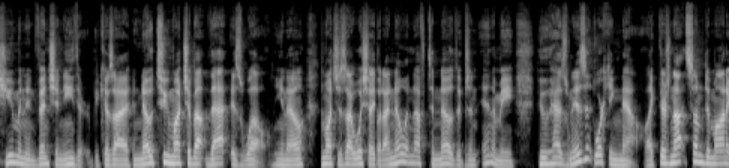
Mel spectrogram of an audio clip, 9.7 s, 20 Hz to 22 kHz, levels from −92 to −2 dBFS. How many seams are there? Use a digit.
5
